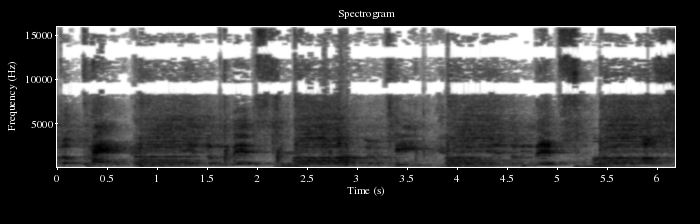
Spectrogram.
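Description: Gospel singing with instrumental backing, a man's voice leading over other voices.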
